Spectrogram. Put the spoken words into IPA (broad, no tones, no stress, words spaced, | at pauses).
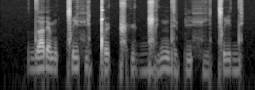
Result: daɾɛm ǀifʲoǃøǁʰy ɡ͡ǁi̤mde̤pʲe fʲe̤ǀid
